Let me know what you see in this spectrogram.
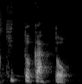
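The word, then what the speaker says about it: キットカット: va passer ses examens parce que ça se prononce kitato ouais et en fait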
